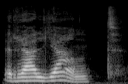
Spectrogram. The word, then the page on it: raljant: [ralj'an:t]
